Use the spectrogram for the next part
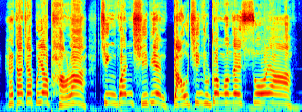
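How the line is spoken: Shouting into microphone. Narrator (Chinese): 叶枫就抓起麦克风大叫啦

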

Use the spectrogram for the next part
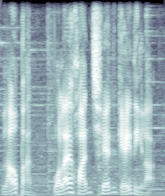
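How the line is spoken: Smiling. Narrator (Chinese): 丽亚只是笑着说

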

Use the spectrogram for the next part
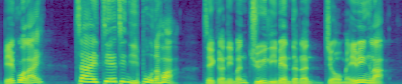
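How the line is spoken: Loud shouting. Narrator (Chinese): 他就扬声对着杨峰队长大声的喊叫说

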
